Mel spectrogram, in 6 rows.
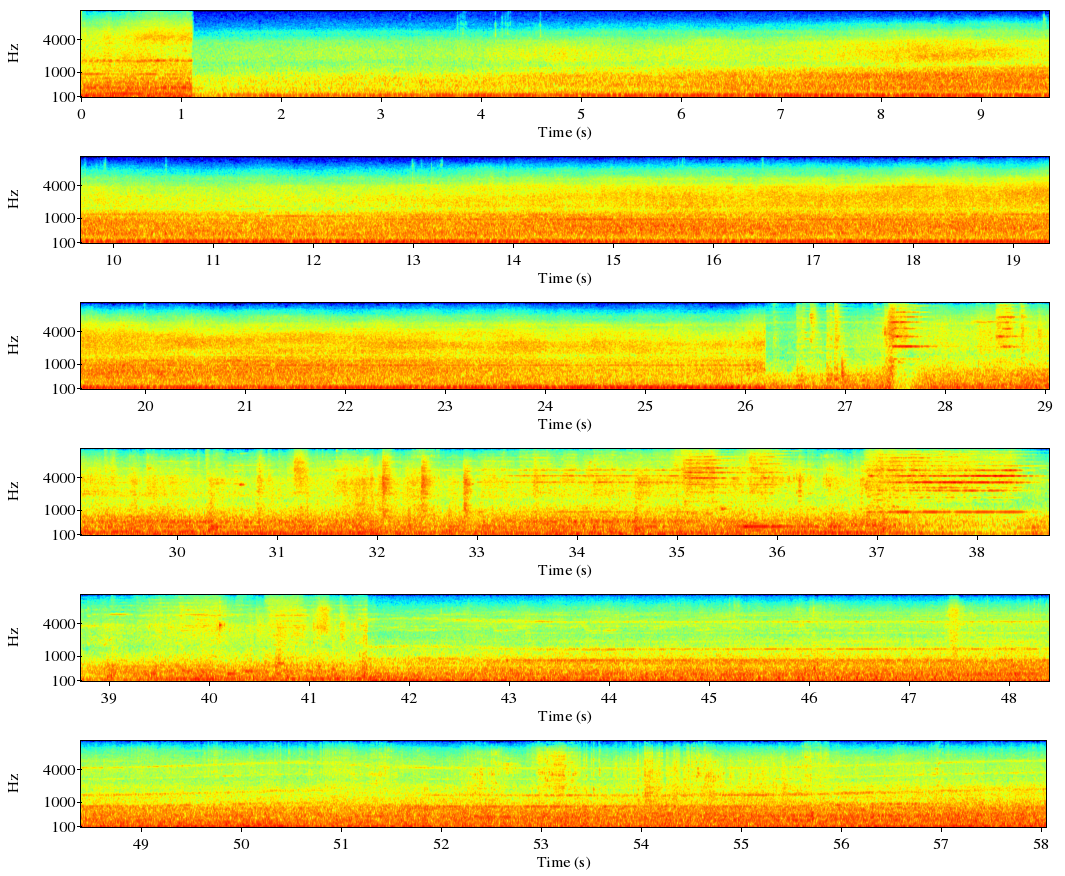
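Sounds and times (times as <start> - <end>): diesel locomotive engines droning: 0.0 - 58.0
high wheel squeal: 27.4 - 28.9, 33.1 - 53.7.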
